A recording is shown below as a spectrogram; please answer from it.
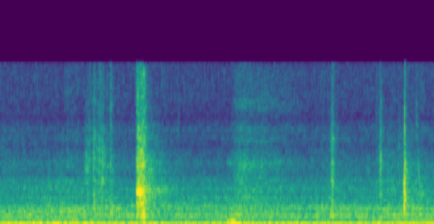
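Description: Steady low electrical hum with a steady tone, from the powered-up CNC mill and its control cabinet, with a short click about a second and a half in and a soft knock a little later.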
